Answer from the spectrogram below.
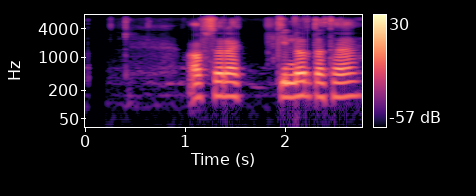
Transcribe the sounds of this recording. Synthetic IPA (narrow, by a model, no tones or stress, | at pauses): ʌ̰psʌɾa | kinʌrt̪ʌt̪ʰa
